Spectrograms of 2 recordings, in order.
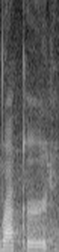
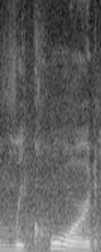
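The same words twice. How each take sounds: First: Second record said REK-erd; noun pronunciation. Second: First record said ree-CORD; verb pronunciation. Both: Shown as a demonstration. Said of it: "There's a difference between".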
